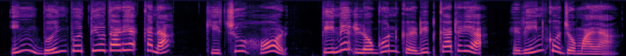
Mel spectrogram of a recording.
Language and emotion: Santali, surprised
